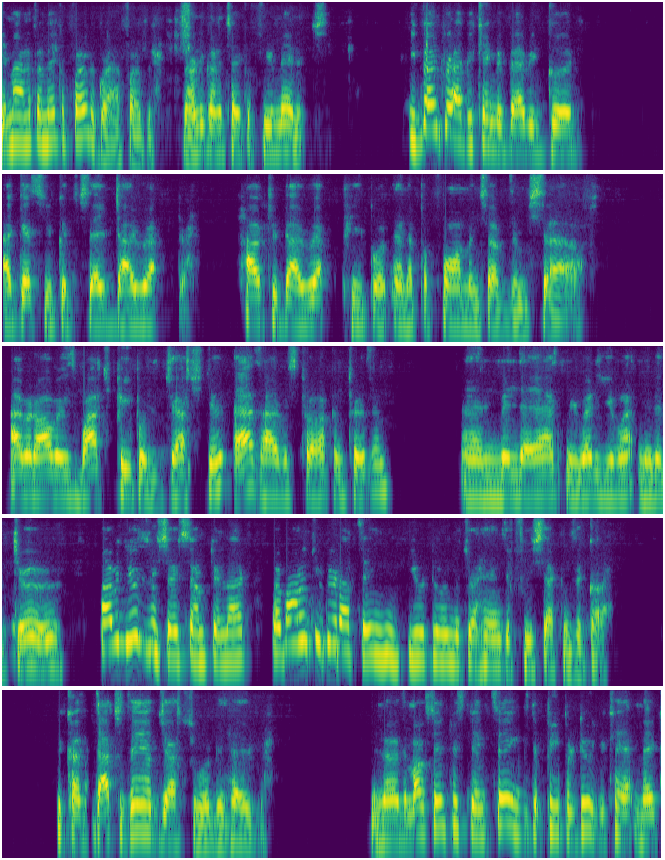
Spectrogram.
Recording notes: by Zoom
